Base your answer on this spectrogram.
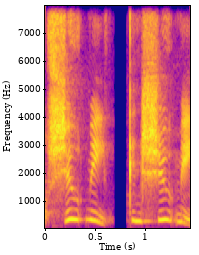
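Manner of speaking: play-acted, high-pitched kicking-and-screaming yelling outburst. Retelling how a character yelled at Gale: imitating someone yelling. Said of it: "She was yelling at Gale".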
